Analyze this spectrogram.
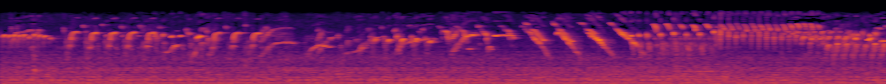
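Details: Spanish Timbrado canaries, young singers, performing the classic continuous style: a nonstop flow of sharp rising and falling chirps linked into fast rolling trills. It ends in a sustained high, buzzy rattle.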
